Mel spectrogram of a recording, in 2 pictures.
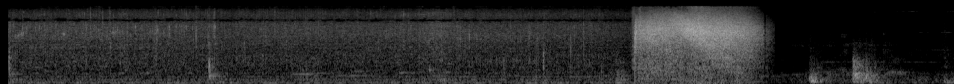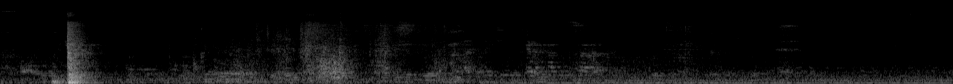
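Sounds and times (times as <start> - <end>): food sizzling on a griddle: 0.1 - 7.8.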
